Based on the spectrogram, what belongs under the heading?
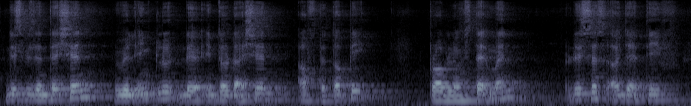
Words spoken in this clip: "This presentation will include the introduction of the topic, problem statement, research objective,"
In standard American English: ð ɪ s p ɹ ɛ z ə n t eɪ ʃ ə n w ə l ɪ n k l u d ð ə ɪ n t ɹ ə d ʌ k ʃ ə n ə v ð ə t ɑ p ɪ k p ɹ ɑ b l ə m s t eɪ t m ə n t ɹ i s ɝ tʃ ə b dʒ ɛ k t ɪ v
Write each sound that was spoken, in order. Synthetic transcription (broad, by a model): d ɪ s p ɹ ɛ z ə n t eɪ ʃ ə n w ə l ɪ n k l u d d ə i n t ɹ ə d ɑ k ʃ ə n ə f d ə t ɑ p ɪ k p ɹ ɑ b l ə m s t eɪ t m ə n ɹ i s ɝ s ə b dʒ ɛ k t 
